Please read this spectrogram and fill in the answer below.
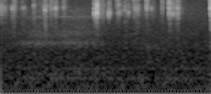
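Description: Typing on a computer keyboard: a few short runs of light keystroke clicks as a folder name is keyed in.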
